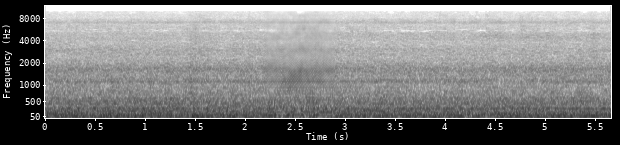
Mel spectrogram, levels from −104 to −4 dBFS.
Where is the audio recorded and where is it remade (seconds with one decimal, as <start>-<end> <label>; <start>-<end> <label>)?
0.0-2.2 recorded; 2.2-2.9 remade; 2.9-5.7 recorded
